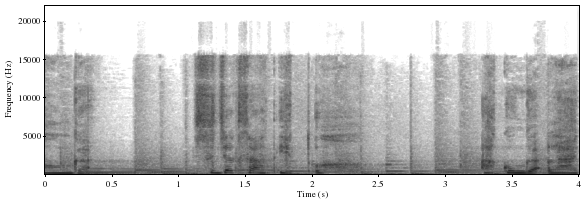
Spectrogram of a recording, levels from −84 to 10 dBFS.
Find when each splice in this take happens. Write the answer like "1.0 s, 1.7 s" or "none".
none

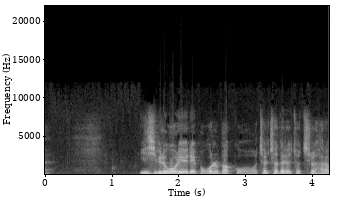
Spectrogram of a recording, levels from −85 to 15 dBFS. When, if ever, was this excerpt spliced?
2.9 s

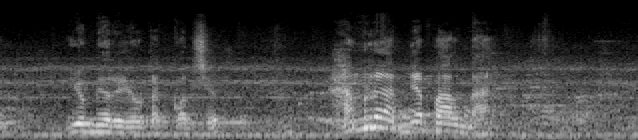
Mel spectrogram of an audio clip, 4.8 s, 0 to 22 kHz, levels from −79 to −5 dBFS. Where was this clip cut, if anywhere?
2.1 s

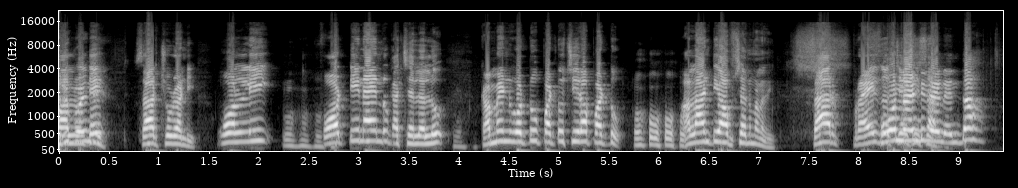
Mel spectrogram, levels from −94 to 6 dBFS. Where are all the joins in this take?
3.3 s

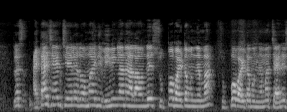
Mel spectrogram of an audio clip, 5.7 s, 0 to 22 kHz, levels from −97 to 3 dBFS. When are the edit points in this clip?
4.4 s

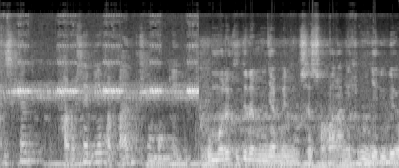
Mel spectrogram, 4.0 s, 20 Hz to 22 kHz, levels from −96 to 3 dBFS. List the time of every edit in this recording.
1.9 s

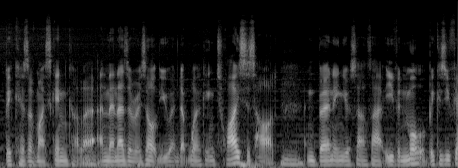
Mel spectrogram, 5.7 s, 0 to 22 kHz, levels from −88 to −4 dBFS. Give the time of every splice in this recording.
none

